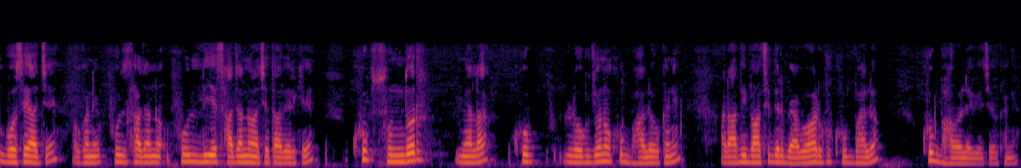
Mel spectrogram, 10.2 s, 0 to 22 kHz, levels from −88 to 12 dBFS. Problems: background sounds at intervals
